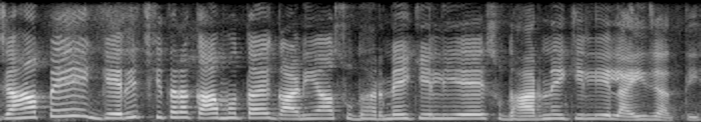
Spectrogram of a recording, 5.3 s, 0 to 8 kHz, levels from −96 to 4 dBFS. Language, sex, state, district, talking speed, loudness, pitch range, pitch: Hindi, female, Madhya Pradesh, Dhar, 195 wpm, -17 LUFS, 245-295 Hz, 260 Hz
